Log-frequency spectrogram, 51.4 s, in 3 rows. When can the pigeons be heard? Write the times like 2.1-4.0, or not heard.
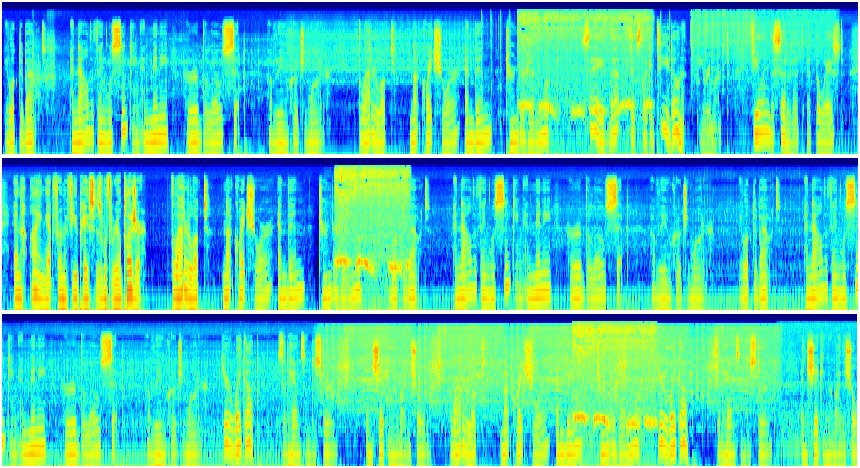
10.2-13.1, 23.8-25.3, 45.6-47.4.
